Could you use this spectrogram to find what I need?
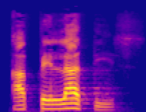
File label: "appellatis", latin; santillana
